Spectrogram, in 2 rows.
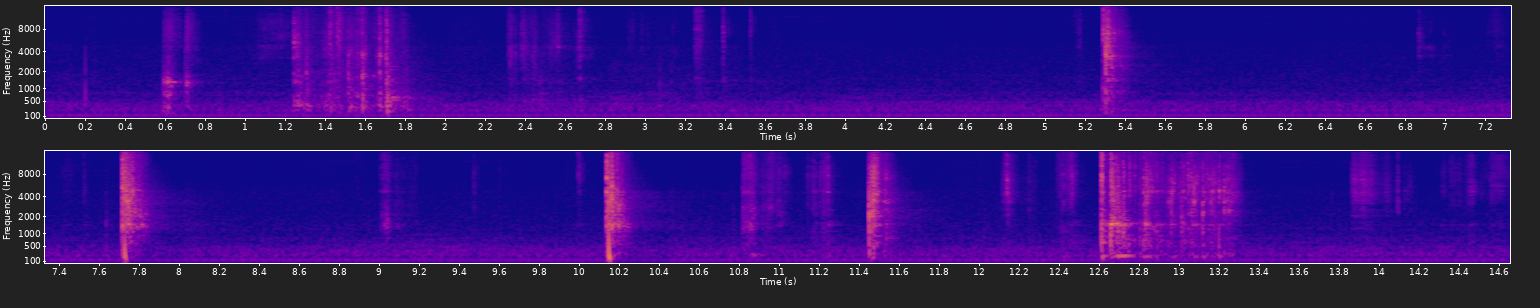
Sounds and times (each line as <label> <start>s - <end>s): lids being dropped onto a faux wood countertop 12.6s - 13.3s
